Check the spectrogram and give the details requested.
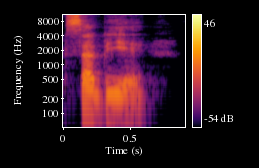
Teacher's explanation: The H, we don't pronounce the H. And most H's in French are mute. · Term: mute H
